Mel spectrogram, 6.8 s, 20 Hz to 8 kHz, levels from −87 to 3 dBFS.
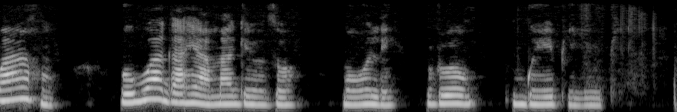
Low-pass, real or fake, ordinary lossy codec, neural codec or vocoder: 7.2 kHz; real; none; none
